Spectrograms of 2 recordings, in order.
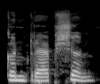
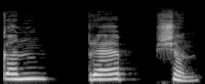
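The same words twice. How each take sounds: First: Said in the usual way. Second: Slow sounding out. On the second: Shown as a demonstration. Teacher to Hindi students learning to read English, slow syllable demo. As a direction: stretch कंट्रैप्शन out very slowly, syllable by syllable. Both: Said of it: "तो meaning क्या बनी".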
